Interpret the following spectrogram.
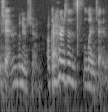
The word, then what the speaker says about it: Mnuchin: Mnuchin.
